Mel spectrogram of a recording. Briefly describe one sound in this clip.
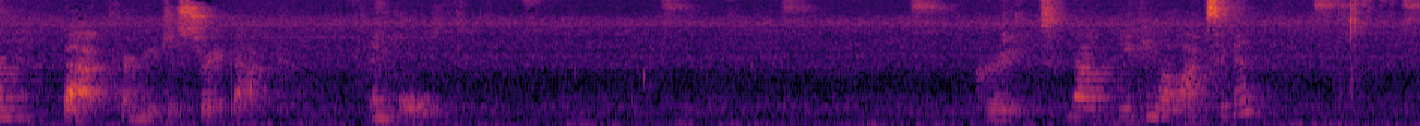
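A young woman speaks calmly and instructively nearby.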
